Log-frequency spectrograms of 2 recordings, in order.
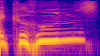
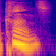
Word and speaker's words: Khund: Some people will try to say Kahoons, but it's spelled K-H-U-N-D. They're Kuns.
